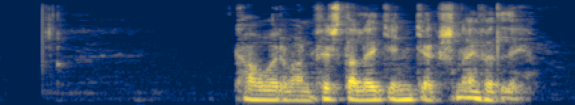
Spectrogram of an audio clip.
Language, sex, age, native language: Icelandic, male, 60-69, Icelandic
